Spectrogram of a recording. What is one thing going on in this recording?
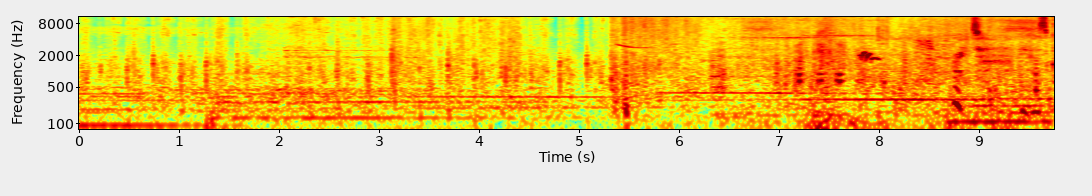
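Leaves and grass rustle as someone pushes through dense plants.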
